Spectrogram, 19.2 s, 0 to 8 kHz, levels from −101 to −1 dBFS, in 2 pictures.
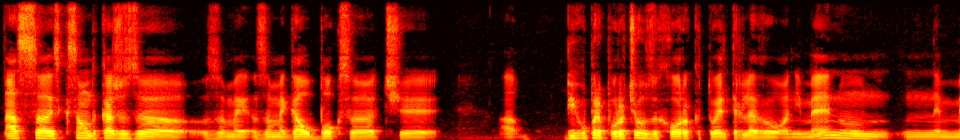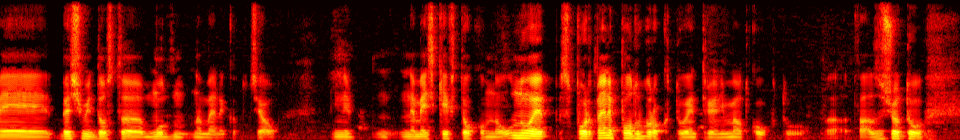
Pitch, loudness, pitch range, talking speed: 115 Hz, -29 LUFS, 105-130 Hz, 160 wpm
